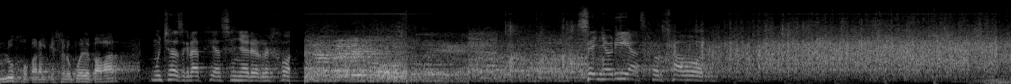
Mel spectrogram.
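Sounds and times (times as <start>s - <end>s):
speech: 0.0s - 4.2s, 5.8s - 7.4s
applause from parliament benches: 4.7s - 10.1s.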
